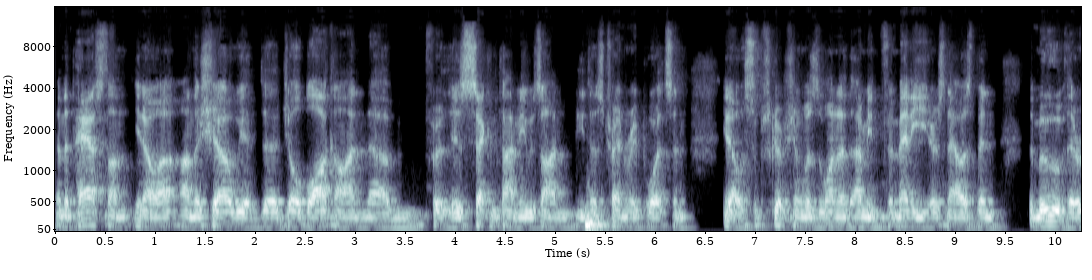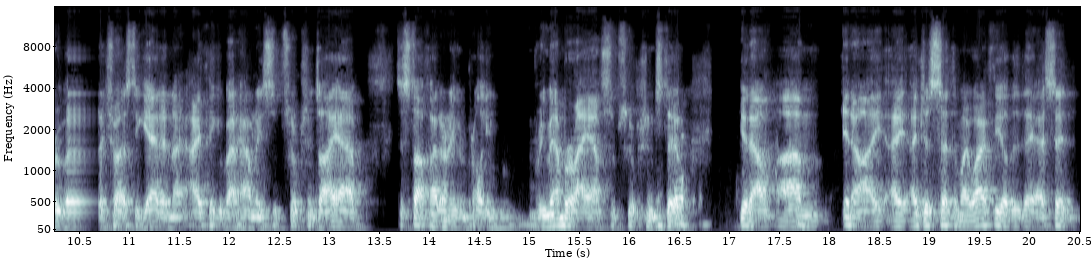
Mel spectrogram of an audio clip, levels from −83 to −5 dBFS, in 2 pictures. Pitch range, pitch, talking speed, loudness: 80-85 Hz, 80 Hz, 255 wpm, -16 LUFS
